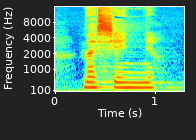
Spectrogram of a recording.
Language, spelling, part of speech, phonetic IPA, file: Belarusian, насенне, noun, [naˈsʲenʲːe], Be-насенне.ogg
- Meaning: seed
